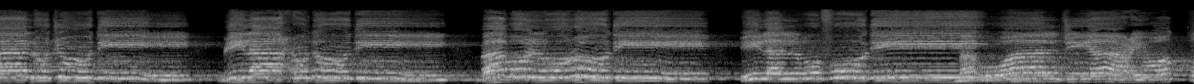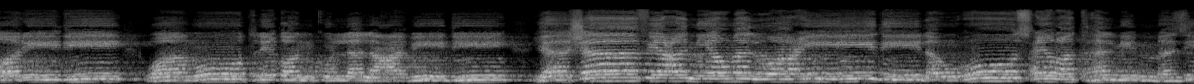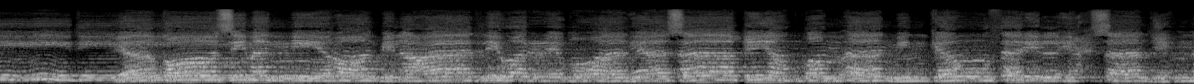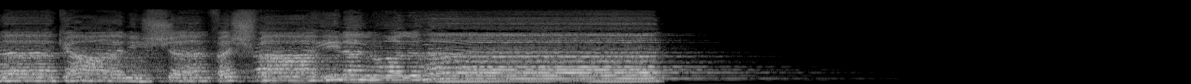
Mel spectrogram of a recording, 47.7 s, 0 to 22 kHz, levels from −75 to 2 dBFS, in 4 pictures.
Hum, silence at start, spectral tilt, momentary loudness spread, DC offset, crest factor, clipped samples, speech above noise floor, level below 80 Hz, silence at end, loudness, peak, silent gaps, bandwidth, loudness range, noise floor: none; 0 s; -4.5 dB/octave; 5 LU; under 0.1%; 16 dB; under 0.1%; over 69 dB; -64 dBFS; 4.55 s; -21 LUFS; -6 dBFS; none; 14 kHz; 3 LU; under -90 dBFS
